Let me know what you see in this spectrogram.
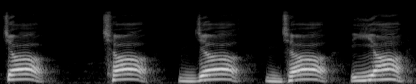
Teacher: ये सब हमारे तालु से बोला जा रहा है।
